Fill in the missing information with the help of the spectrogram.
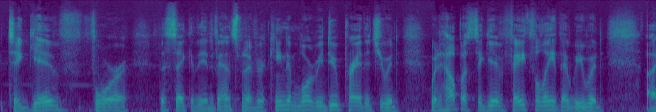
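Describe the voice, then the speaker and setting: A male pastor preaching a sermon at a pulpit microphone in a church. He reads scripture in a measured way and often halts with fillers when he speaks freely. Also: medium pitch, a little mellow. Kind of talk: sermon with scripture reading and prayer. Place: church sanctuary.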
